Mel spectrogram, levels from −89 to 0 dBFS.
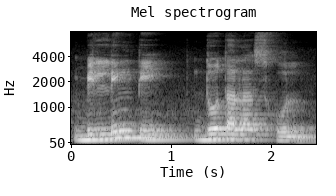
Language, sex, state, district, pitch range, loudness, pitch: Bengali, male, Tripura, West Tripura, 120-140 Hz, -16 LUFS, 135 Hz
